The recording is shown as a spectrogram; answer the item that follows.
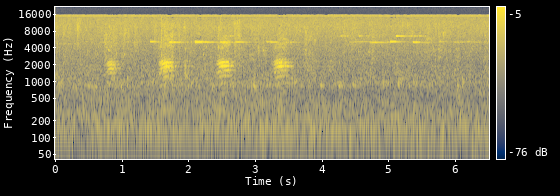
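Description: A duck quacking: four short calls, a little under a second apart.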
